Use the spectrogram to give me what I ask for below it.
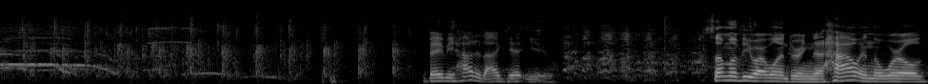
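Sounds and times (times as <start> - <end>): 
audience applause: 0.0 - 4.1
speech: 4.3 - 5.7, 7.1 - 9.2
laughter: 5.6 - 7.3.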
